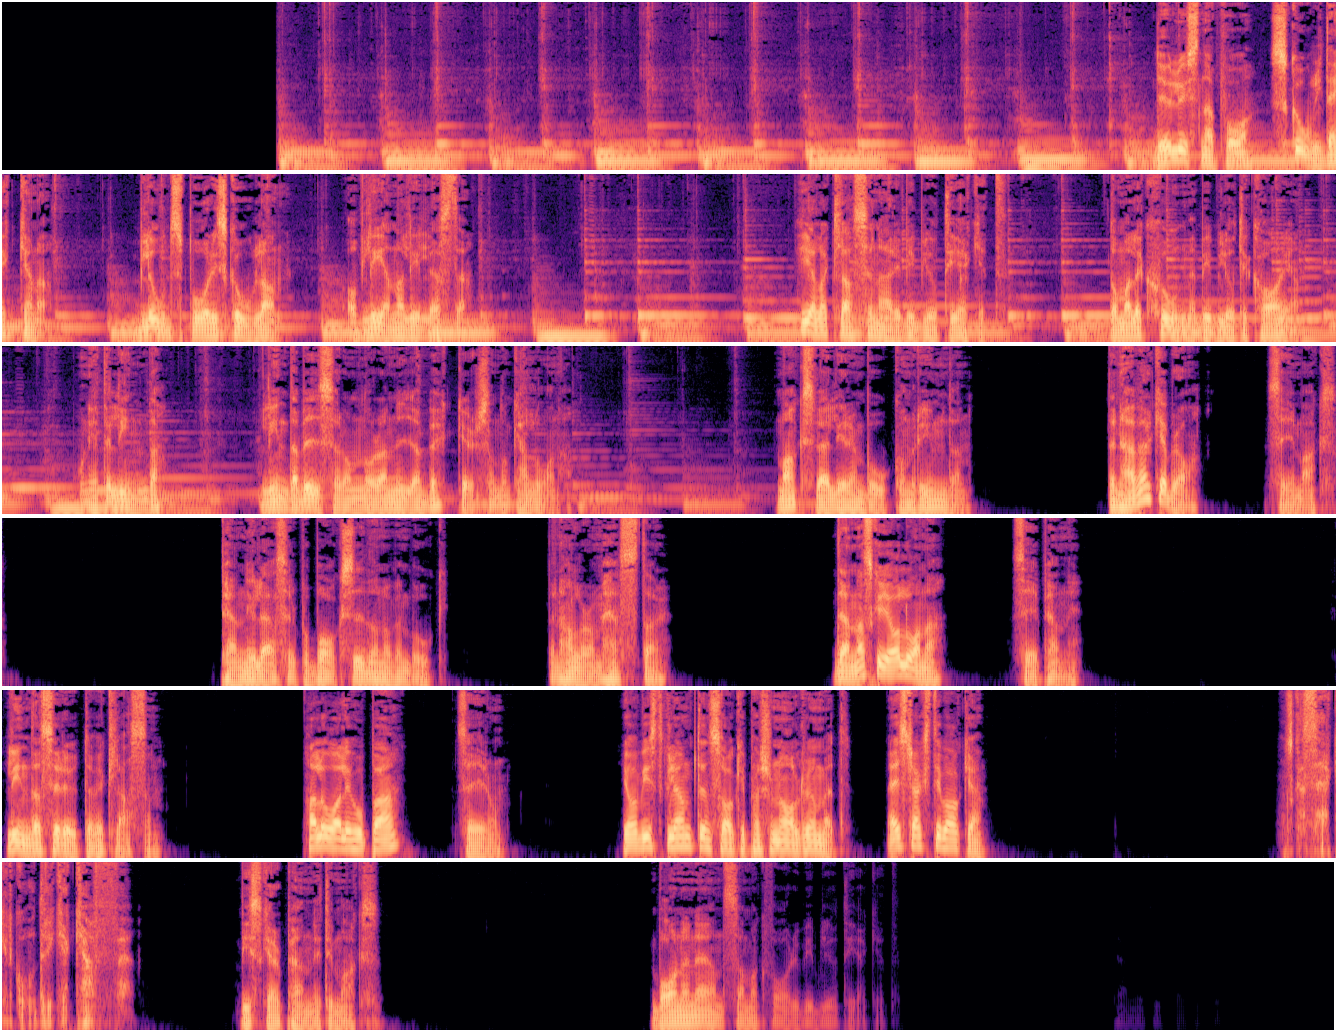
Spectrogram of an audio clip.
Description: Blodspår i skolan – Ljudbok
Uppläsare: Anastasios Soulis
